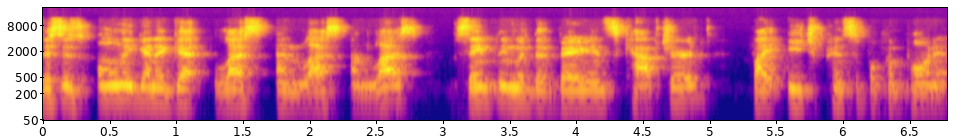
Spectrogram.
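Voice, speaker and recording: A man talks in a plain, everyday voice at medium pitch and a moderate pace, with ordinary pitch variation. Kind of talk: lecture. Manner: casual.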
